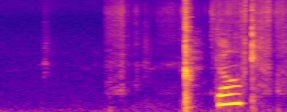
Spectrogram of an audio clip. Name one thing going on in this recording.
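A thin wooden board scrapes lightly as it is lifted off a table.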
